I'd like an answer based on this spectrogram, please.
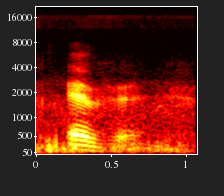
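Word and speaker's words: עברי: A direct translation of the name of the ancient Israelites will read Ivri, pronounced, or the Ivri pronounced Êvê.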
